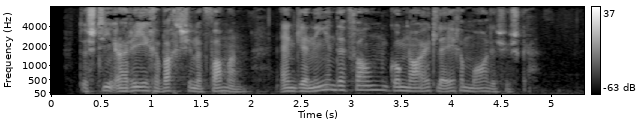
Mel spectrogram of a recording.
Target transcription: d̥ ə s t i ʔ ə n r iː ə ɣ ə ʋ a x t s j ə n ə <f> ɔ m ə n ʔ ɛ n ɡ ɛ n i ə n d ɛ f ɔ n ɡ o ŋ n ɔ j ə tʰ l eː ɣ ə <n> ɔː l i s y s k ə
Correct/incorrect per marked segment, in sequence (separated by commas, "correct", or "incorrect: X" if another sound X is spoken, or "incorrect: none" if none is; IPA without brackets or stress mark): correct, incorrect: m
